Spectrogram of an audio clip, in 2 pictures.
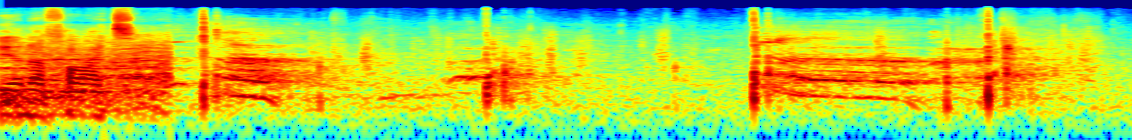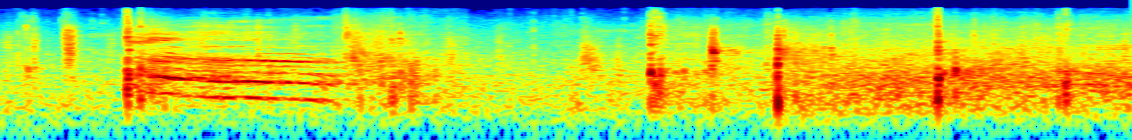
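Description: A tennis ball is struck sharply back and forth.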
